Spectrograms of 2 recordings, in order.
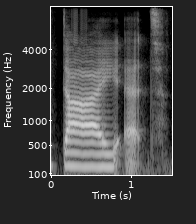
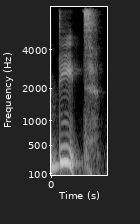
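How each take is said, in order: First: The word is said as two syllables. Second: The word is said as one syllable. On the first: The speaker calls it right. "It's actually two vowels" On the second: The speaker calls it wrong. "Kids might go, ah, I see I E"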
